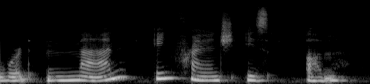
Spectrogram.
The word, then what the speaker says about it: homme: And I know you see H, but in French the H is silent and mute, so you don't pronounce it.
